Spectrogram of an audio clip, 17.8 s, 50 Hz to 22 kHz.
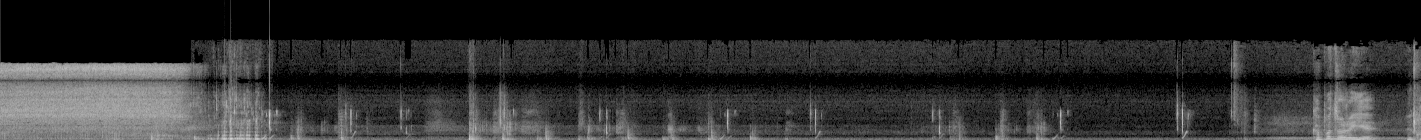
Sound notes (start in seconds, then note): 5.5 footsteps; 8.9 dripping water sound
